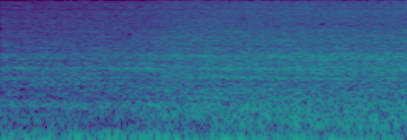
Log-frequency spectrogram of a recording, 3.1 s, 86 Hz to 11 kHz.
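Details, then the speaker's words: 1999 454 V8, new starter fitted, timing slightly off: steady low rumble with an even beat and no knocks or misses. Big V8 idles smoothly, and the starter is confirmed disengaged and good. "Alright, it's not engaged. That's good. The starter's good. This baby purrs."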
